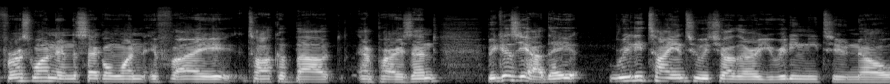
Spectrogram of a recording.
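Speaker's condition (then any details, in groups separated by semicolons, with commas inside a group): No condition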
